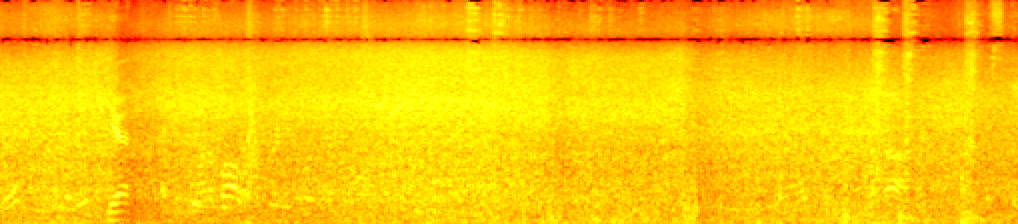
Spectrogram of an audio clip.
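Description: Steady rushing noise of wind buffeting the microphone and the narrow-gauge train rolling along the track, heard from an open car of the moving train. A voice says a short word about a second in.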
